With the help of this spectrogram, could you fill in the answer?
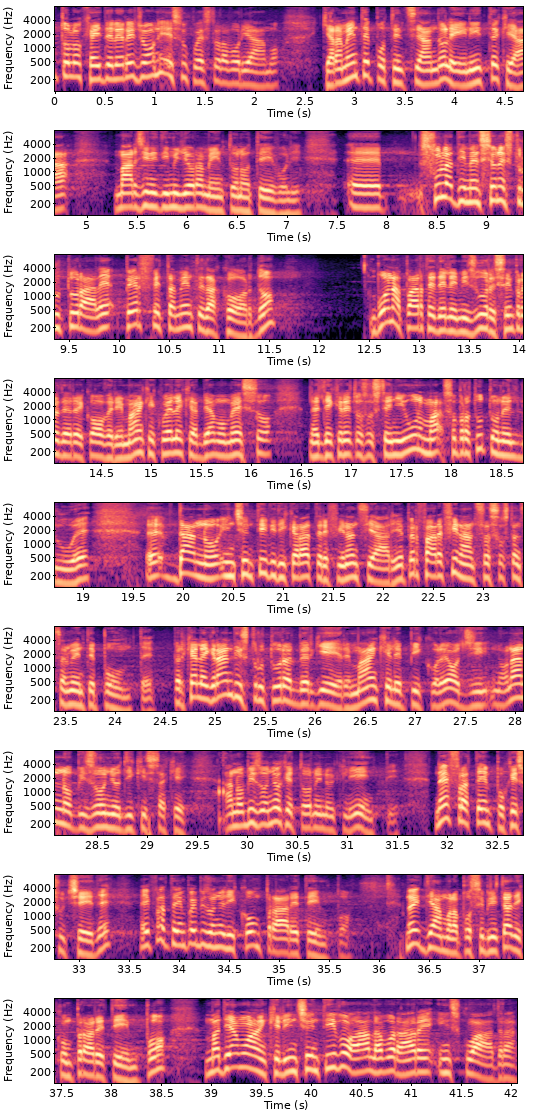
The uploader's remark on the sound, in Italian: al Festival dell’Economia di Trento 2021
